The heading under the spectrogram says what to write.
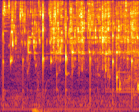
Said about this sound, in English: Yeah, see, that's what I like. That's the sound I like. That was a really timid pour. Yeah, that was... It's almost like someone was looking over your shoulder.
